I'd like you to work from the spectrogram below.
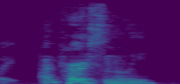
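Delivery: stress on personally. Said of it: "emphasis on personally".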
